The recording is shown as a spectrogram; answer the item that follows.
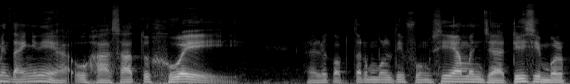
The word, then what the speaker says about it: Huey: Bacanya Huey.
